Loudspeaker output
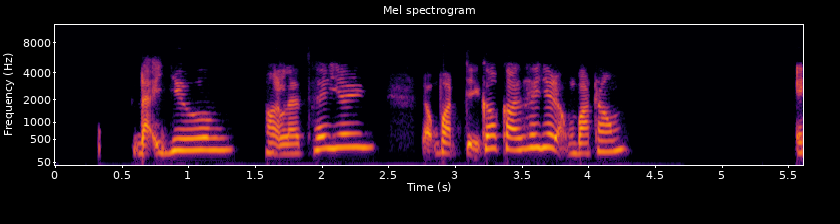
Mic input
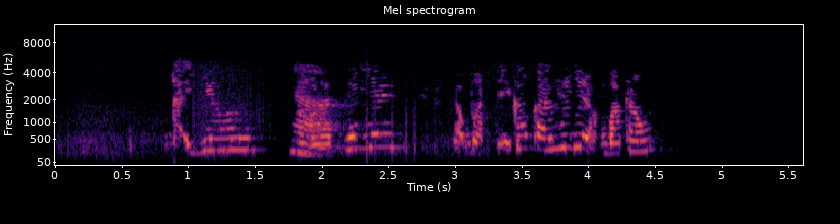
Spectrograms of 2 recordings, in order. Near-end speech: present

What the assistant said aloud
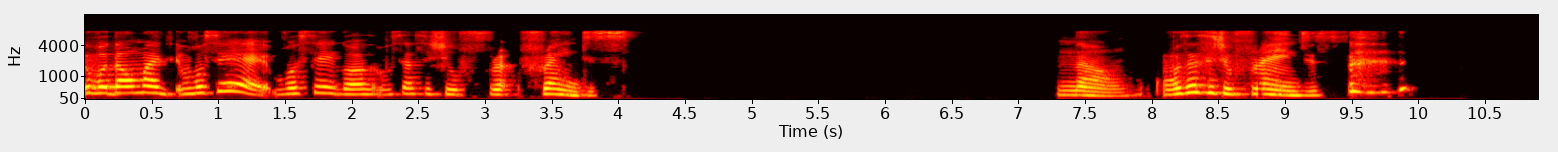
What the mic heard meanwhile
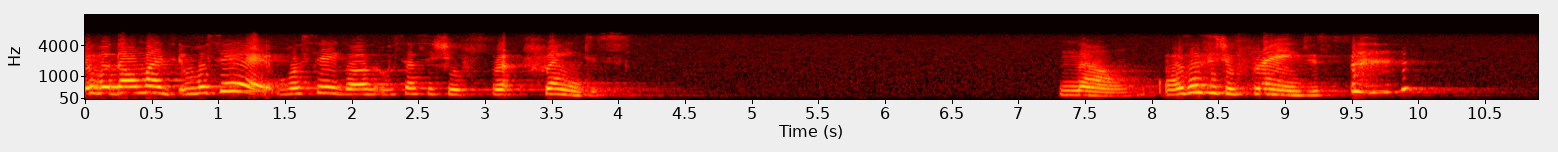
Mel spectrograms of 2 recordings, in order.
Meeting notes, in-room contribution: none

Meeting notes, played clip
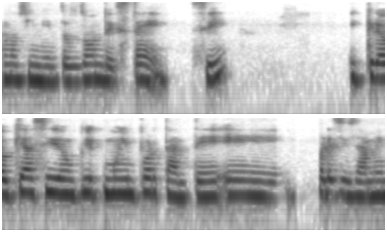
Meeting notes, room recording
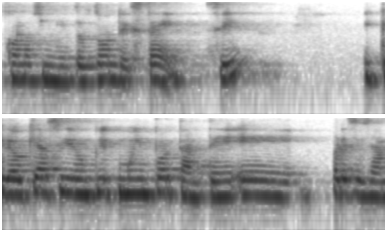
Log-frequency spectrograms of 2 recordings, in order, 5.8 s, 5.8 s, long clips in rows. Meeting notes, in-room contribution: none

